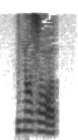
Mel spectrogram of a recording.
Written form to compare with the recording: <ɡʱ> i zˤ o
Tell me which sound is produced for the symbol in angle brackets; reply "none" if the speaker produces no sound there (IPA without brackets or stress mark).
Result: ŋ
